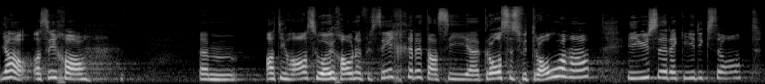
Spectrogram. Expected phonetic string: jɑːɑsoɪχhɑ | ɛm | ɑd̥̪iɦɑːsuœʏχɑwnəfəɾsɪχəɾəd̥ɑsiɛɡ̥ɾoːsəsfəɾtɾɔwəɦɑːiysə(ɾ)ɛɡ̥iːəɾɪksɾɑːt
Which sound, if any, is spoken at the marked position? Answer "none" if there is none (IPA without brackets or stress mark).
ɾ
